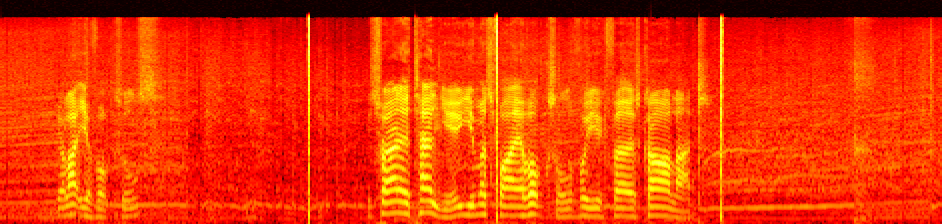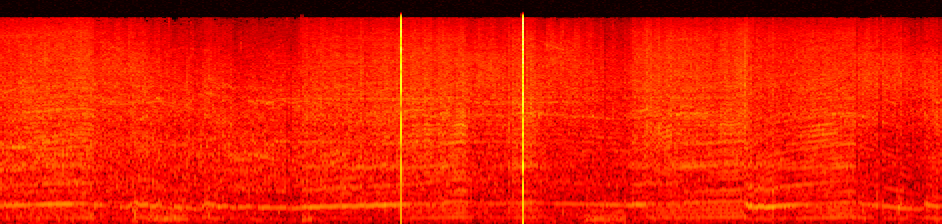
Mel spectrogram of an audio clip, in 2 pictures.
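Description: A racing car engine whines steadily, rising and falling in pitch as the car speeds up and brakes.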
